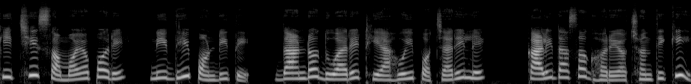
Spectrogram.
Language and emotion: Odia, neutral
